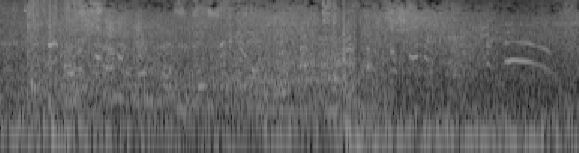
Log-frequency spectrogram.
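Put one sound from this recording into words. A game structure explodes with loud crashing blasts.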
